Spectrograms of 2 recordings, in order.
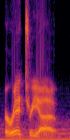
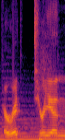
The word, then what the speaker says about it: Eritrea: In this featured event in history, in 1962, Eritrea made a province of the Ethiopian Empire. On this day in 1962, the Ethiopian Parliament in the Eritrean Assembly voted unanimously for the abolition of Eritrea's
